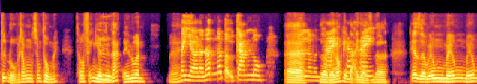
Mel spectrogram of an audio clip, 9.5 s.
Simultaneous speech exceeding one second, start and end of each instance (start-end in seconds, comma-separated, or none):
5.9-7.6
